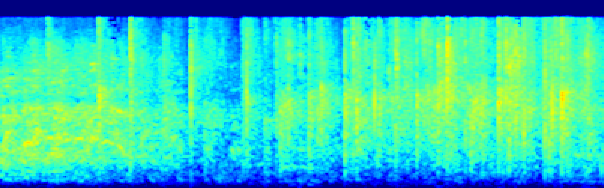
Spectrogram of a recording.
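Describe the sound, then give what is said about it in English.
Steady audience applause at a cups-and-balls magic performance, a dense wash of many hands clapping that holds at an even level for about five seconds, with a few sharper claps standing out and no one speaking. “Save your applause for later.”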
